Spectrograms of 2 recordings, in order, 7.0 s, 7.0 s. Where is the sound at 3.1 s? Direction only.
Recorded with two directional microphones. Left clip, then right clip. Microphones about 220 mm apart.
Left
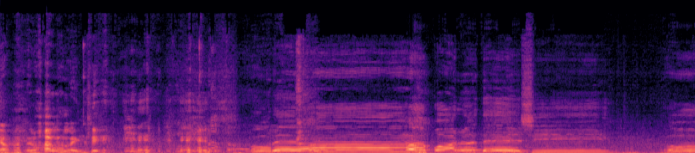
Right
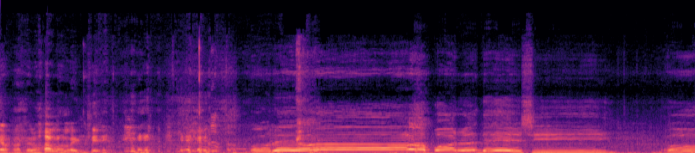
40° left (ahead or behind).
